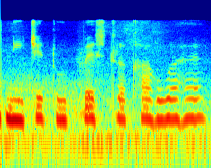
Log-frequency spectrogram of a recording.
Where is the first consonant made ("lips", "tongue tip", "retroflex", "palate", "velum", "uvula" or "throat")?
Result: tongue tip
